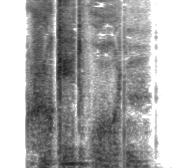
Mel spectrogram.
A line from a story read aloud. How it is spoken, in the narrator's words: Locke whispered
